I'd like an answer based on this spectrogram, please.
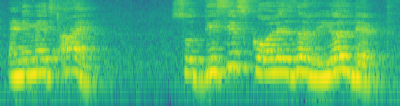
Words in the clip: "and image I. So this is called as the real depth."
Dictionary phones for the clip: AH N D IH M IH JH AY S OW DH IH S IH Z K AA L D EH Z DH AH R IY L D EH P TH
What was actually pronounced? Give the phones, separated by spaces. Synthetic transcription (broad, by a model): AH N D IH M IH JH AY S OW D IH S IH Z K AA L EH Z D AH R IY L D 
